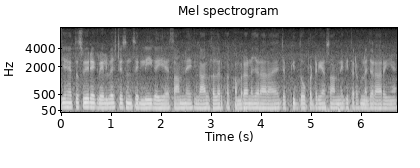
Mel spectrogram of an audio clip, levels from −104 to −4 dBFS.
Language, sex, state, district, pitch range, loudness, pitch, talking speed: Hindi, male, Bihar, Begusarai, 105-110 Hz, -22 LUFS, 105 Hz, 260 wpm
